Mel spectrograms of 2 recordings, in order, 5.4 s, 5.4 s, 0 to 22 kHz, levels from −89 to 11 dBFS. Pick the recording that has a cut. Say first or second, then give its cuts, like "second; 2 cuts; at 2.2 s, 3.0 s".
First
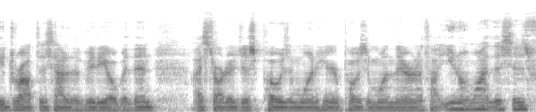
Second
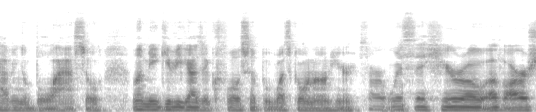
second; 1 cut; at 4.0 s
